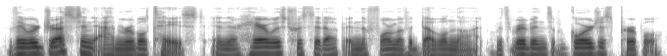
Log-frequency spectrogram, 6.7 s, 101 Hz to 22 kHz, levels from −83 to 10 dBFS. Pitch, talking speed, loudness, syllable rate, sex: 110 Hz, 215 wpm, -20 LUFS, 5.5 syllables/s, male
